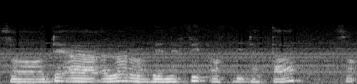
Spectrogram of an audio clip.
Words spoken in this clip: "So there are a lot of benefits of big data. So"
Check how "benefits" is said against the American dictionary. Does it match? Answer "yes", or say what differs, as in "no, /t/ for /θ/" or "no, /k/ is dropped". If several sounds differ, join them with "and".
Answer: no, /s/ is dropped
